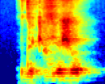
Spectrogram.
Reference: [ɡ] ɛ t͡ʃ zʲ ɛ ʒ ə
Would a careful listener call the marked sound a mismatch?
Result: yes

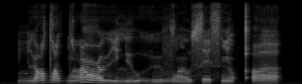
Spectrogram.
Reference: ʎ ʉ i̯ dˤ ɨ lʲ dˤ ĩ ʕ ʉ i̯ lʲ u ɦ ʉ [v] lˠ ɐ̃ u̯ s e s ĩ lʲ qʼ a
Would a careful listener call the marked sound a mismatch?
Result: no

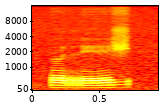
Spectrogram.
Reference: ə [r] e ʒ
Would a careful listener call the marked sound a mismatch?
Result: no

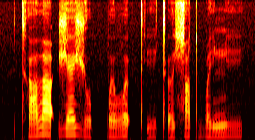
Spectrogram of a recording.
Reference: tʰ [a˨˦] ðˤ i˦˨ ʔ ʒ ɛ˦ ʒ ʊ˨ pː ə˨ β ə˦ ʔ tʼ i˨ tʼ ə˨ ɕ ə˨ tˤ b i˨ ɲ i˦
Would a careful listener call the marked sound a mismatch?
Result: yes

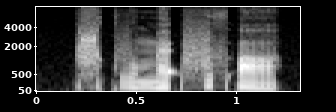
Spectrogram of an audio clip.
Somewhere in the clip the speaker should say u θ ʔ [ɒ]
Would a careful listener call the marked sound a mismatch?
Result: no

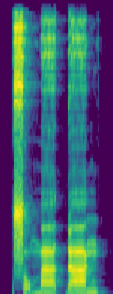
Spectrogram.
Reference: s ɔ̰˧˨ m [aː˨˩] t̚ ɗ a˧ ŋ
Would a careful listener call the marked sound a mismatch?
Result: no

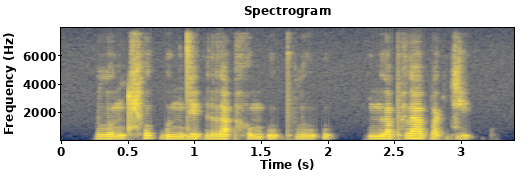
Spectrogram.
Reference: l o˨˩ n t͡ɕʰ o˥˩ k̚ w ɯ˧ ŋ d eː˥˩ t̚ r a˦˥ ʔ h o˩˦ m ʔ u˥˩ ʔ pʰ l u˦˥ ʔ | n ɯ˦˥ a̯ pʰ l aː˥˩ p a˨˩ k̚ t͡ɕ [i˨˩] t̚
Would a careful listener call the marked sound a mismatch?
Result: no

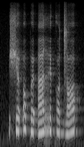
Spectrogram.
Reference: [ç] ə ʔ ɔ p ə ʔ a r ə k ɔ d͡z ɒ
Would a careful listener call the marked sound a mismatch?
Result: yes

